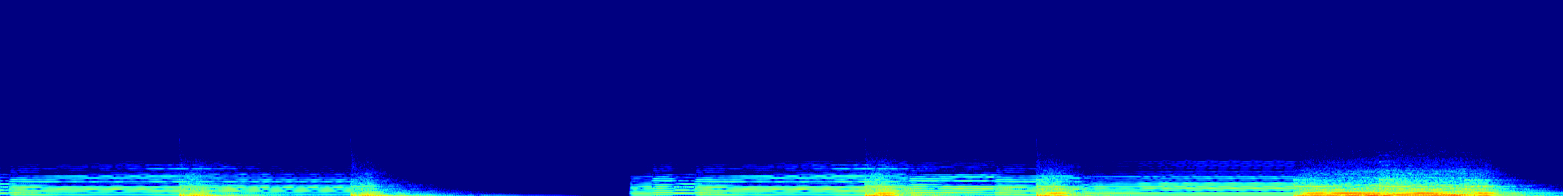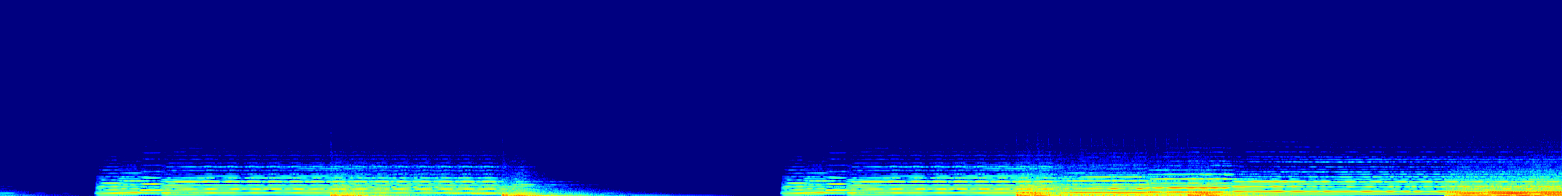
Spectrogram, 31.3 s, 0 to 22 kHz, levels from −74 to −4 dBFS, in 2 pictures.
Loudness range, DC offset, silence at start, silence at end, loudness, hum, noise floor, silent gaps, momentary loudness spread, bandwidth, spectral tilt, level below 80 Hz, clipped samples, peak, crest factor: 15 LU; under 0.1%; 0 s; 0 s; -26 LUFS; none; -82 dBFS; none; 17 LU; 6 kHz; -9 dB/octave; -44 dBFS; under 0.1%; -6 dBFS; 22 dB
